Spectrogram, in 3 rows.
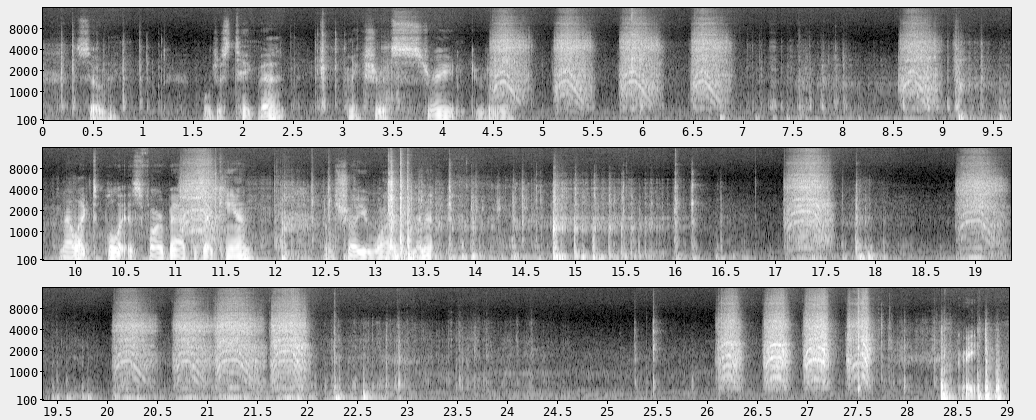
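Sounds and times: electric screwdriver whine: 4.5s - 7.0s, 8.6s - 9.1s, 11.0s - 11.5s, 17.1s - 17.6s, 18.8s - 19.4s, 20.1s - 22.1s, 26.1s - 27.7s.

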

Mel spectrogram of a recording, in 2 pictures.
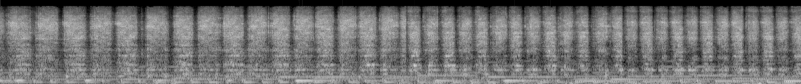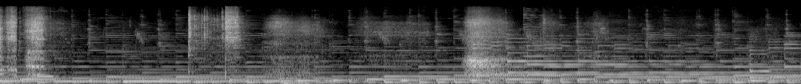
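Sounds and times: saw cutting wood: 0.0s - 8.6s, 10.8s - 14.2s.

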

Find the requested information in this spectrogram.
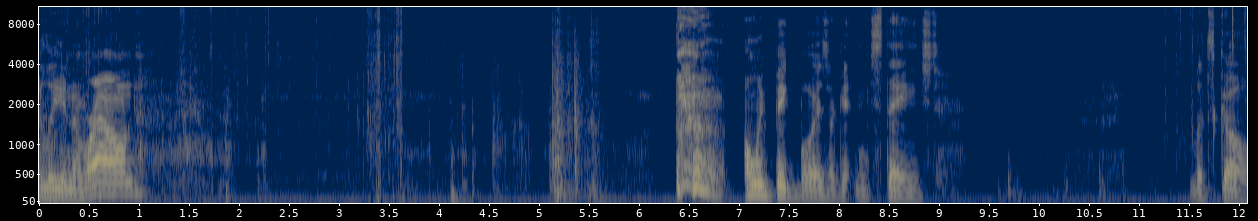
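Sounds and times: card pack wrappers crinkling: 0.0s - 5.6s, 11.2s - 12.0s.

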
